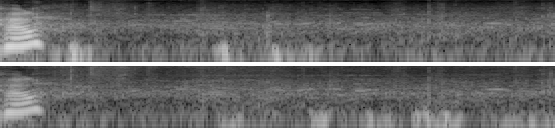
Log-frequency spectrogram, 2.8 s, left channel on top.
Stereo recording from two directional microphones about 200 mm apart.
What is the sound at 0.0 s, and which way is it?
Speech, 30° left (ahead or behind).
